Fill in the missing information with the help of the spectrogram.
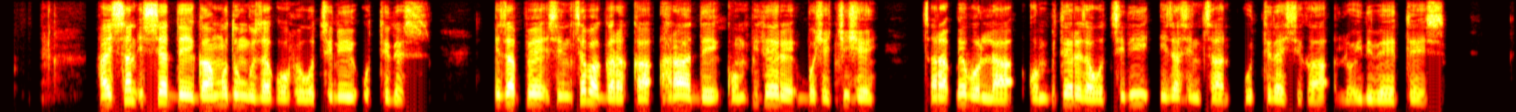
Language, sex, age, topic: Gamo, male, 18-24, government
